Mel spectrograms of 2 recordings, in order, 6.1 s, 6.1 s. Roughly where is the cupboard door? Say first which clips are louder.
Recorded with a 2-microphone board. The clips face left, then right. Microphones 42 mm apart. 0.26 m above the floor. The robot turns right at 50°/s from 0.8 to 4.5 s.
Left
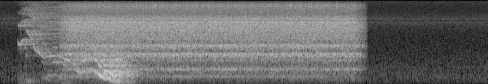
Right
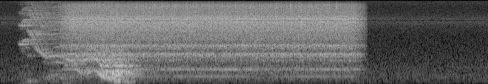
Left 2 dB; ahead left.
